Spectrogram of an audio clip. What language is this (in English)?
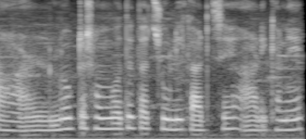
Bangla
